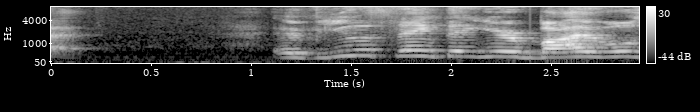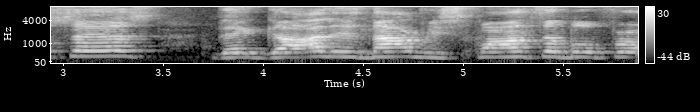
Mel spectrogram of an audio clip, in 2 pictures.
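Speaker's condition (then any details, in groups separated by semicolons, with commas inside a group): Cerebral palsy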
